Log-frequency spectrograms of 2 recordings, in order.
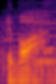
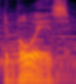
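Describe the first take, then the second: First: The name is said with a French pronunciation. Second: The name is said with an American pronunciation. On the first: "or in French pronunciation" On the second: "it's either pronounced in American English"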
